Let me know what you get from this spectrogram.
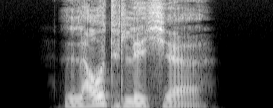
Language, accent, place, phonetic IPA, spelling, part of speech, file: German, Germany, Berlin, [ˈlaʊ̯tlɪçə], lautliche, adjective, De-lautliche.ogg
- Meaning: inflection of lautlich: 1. strong/mixed nominative/accusative feminine singular 2. strong nominative/accusative plural 3. weak nominative all-gender singular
